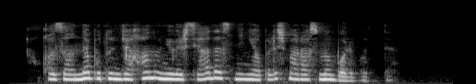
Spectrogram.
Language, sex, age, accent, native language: Uzbek, female, 18-24, Andijon, Uzbek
